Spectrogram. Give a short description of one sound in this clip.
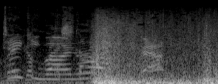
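A fire spell bursts with a loud whoosh.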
